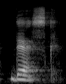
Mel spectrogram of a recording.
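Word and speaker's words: desk: تمام، هتنطق كل حرف زي ما هو عادي جدا، بس تفتح الايه في النطق، ما تقوليش ديسك، لا ما تكسرهاش قوي كده، بنفتحها شويه في النطق لانها ما بين حرفين ساكنين، فبنقول ديسك ديسك ديسك.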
